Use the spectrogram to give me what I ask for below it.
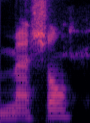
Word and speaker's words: Meshel: Is that how you say it, Meschel? Yes, sir.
